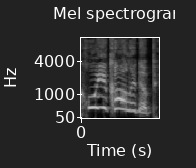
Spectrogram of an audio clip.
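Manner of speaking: high, outraged [name]; [name] impression. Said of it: "made me feel like [name]".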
